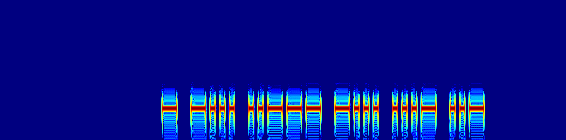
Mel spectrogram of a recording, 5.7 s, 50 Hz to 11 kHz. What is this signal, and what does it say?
Morse code, heard as a keyed tone, about 25 wpm, 700 Hz. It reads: TB2BVU
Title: DXCC-100 Call Signs - 6 Characters - 25wpm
